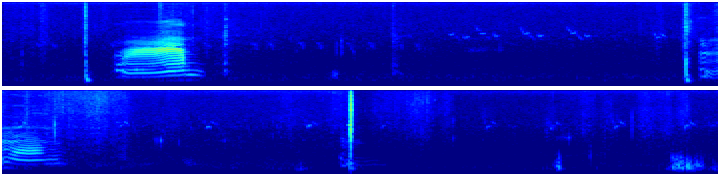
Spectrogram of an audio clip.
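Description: An American bullfrog gives two drawn-out, wavering, howl-like calls, each about half a second long.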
